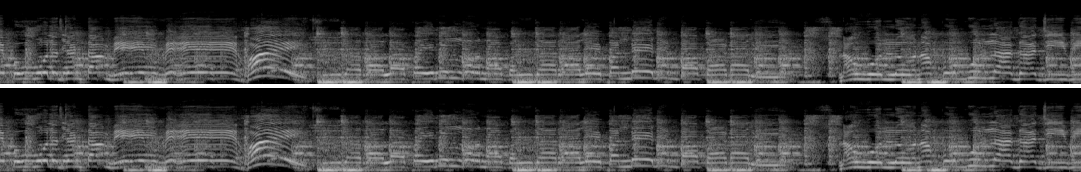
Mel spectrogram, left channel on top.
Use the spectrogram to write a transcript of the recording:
పువ్వుల జంట మేమే. హోయ్ సింగారాల పైరుల్లో నా బంగారాలే పండేనంట పాడాలి. నవ్వుల్లో నా పువ్వుల్లాగా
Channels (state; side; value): identical; both; correlation 1.00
